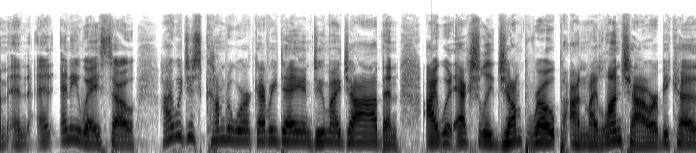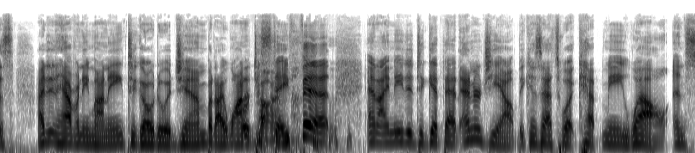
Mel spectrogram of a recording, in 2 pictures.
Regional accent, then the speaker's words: New York, United States; also born or lived in Europe / West Coast; now in Dallas, United States; So when I first moved to Dallas, I'm from New York, okay? And I lived in Europe for a little while, and I lived on the West Coast for a little while before I came to Dallas.

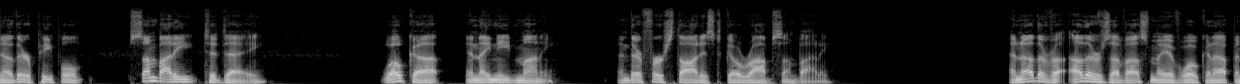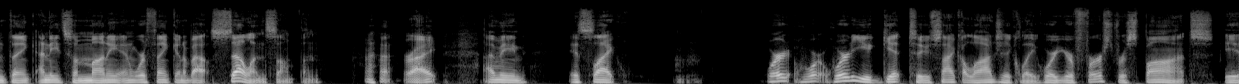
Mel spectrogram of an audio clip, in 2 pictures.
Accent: United States; I'm a capitalist. So, you know, I'm an American. I want what's good for the country

